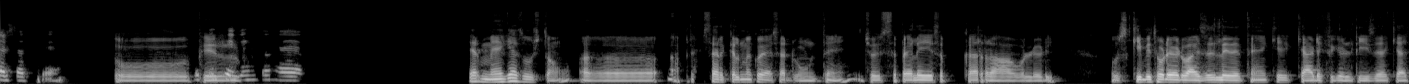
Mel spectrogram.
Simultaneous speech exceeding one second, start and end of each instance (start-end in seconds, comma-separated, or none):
none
